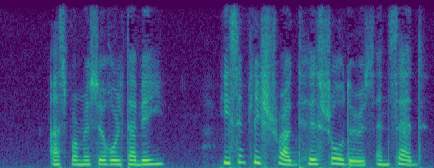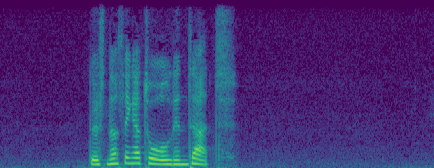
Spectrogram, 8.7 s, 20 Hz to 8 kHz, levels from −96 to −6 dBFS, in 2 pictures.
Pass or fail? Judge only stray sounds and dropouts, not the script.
pass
